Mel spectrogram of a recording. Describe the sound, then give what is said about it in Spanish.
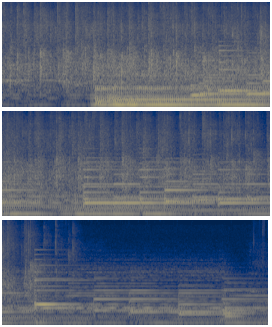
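An audience breaks into sustained, dense applause, a loud crackling wash of many hands clapping, with steady organ-like tones held underneath before the clapping thins toward the end. “Cuando usted vaya a aplaudir por algo, dígalo con todas las manos que usted tiene ahí.”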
